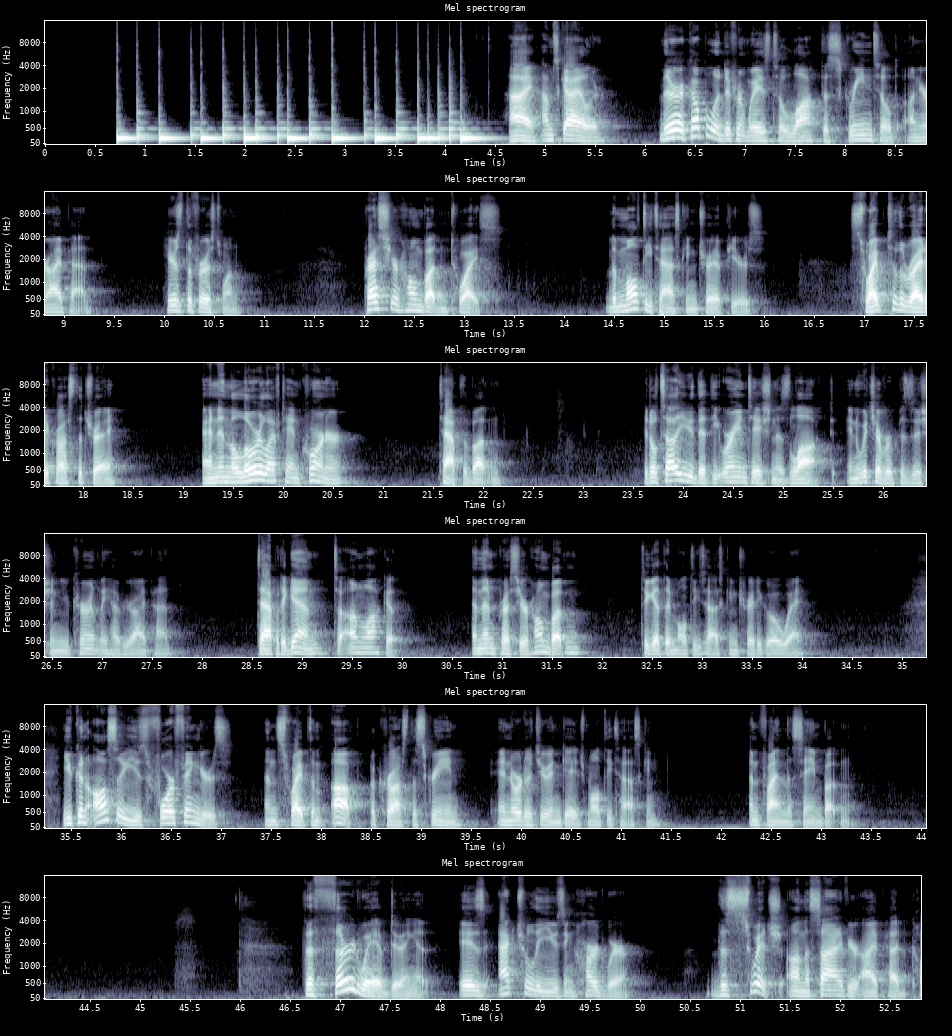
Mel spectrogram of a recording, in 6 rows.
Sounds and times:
Wood block: 0.7 - 4.6
Speech: 4.6 - 9.4, 10.0 - 10.9, 12.0 - 13.4, 14.4 - 16.0, 16.9 - 18.4, 19.2 - 20.8, 21.6 - 22.3, 23.6 - 27.8, 28.6 - 30.1, 30.7 - 34.1, 35.4 - 41.5, 42.3 - 43.4, 46.6 - 50.0, 50.7 - 52.8.

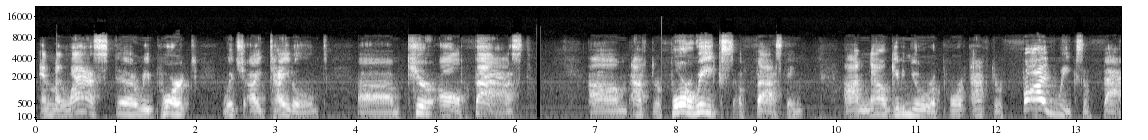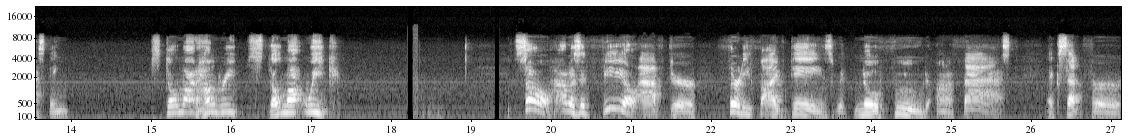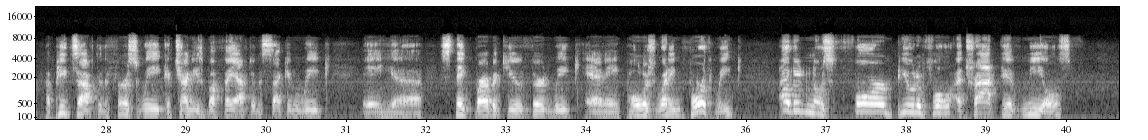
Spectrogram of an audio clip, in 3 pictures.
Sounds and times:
Speech: 0.0 - 6.1, 6.9 - 14.0, 15.0 - 17.4, 19.5 - 40.0.

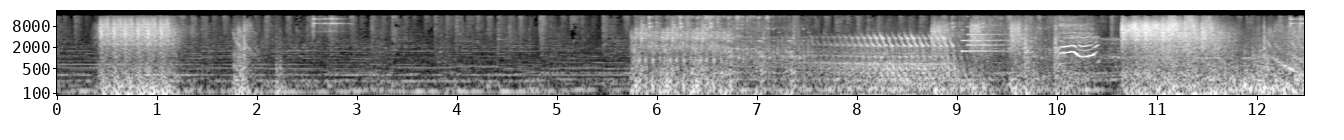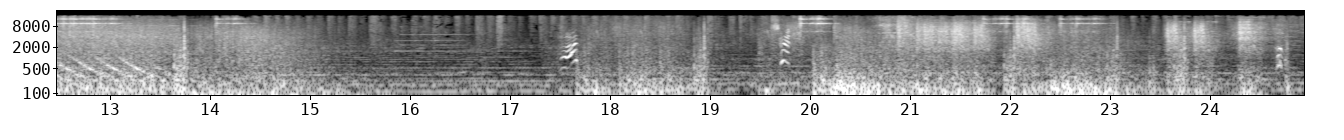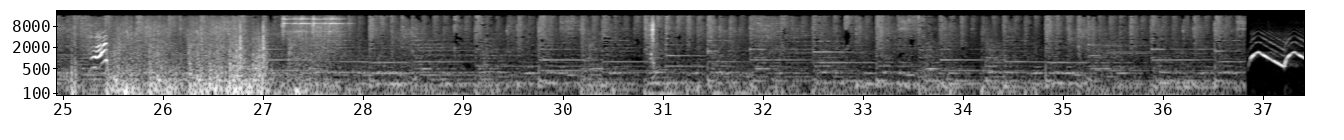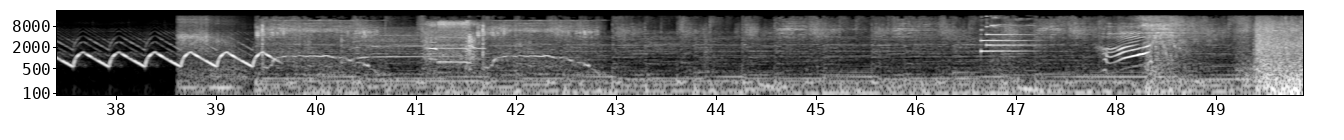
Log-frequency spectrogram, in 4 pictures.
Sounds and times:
Police car (siren): 11.7 - 13.8, 36.8 - 42.8.

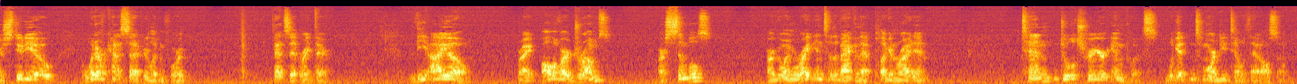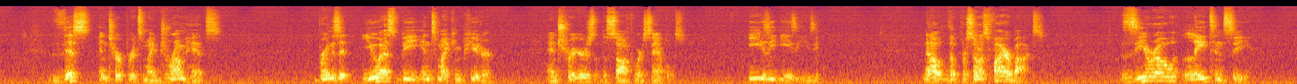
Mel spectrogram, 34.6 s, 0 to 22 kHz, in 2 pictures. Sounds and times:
Speech: 0.0 - 2.6, 3.6 - 4.5, 5.4 - 6.3, 6.9 - 8.2, 8.8 - 9.6, 10.2 - 12.4, 13.6 - 17.2, 18.0 - 20.3, 21.5 - 23.9, 24.6 - 26.5, 27.2 - 28.3, 29.6 - 31.3, 32.2 - 34.0.

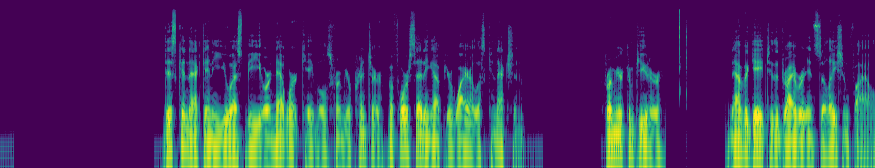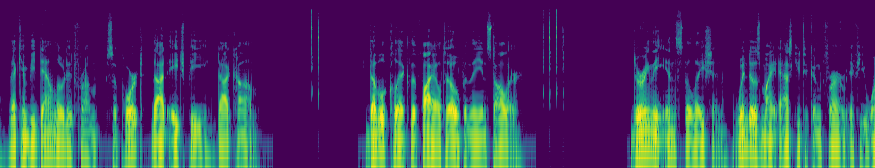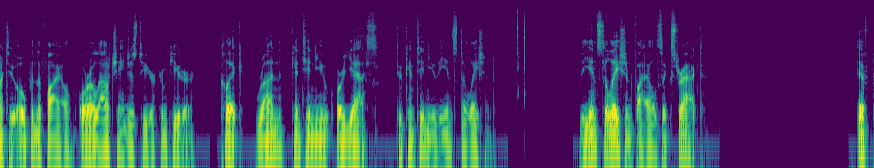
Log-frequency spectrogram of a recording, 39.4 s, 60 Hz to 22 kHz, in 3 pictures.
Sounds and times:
Speech: 2.5 - 7.9, 9.0 - 10.0, 10.9 - 17.0, 18.6 - 21.0, 22.6 - 33.7, 35.0 - 36.8, 39.1 - 39.3.

